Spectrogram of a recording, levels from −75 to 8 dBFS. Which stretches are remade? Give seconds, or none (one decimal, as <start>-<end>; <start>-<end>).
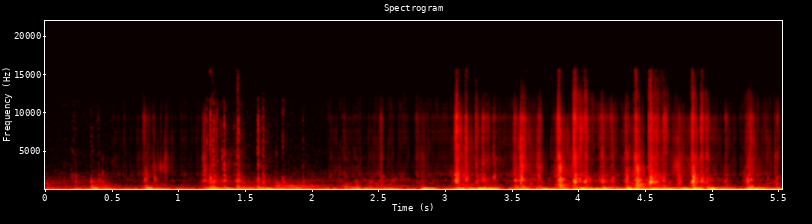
0.5-1.2; 2.1-5.5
